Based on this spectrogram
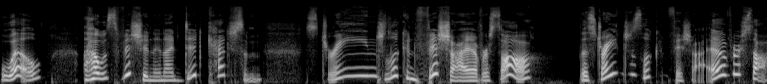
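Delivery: silly, swooping cartoon voice, high and loud. A character who was fishing answers a question about strange words, goofy voice. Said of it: "My goofy voice".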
